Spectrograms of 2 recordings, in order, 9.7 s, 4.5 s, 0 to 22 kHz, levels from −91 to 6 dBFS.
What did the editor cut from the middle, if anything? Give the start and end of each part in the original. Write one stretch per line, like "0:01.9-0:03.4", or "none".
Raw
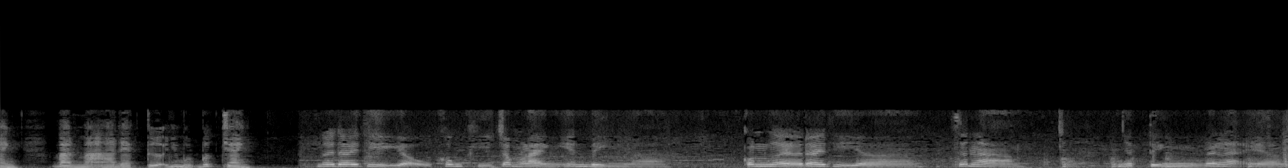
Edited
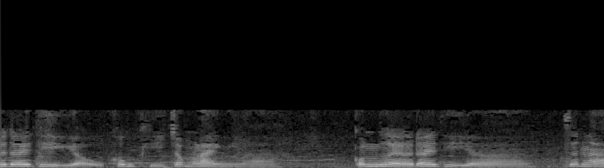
0:04.2-0:04.7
